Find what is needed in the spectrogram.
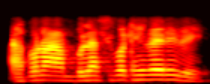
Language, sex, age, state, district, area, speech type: Odia, male, 18-30, Odisha, Nayagarh, rural, conversation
